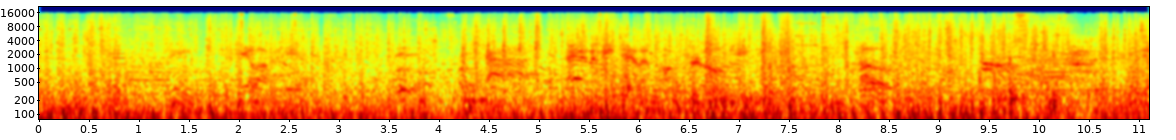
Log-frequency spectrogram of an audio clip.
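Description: Rapid gunfire from a game weapon crackles.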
